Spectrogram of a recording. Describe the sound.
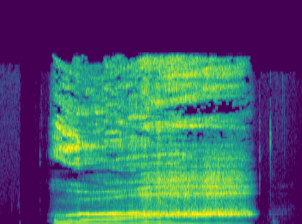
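A voice lets out a long, loud, drawn-out moaning roar lasting about two seconds, steady and wavering slightly in pitch, imitating a menacing, growling darkness, followed by a soft breath.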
